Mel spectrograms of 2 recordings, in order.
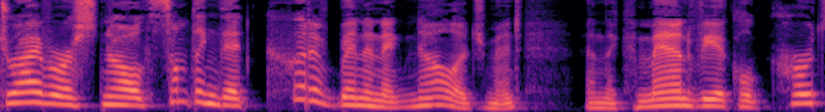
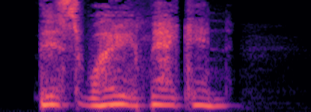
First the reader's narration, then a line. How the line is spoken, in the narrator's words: Jamie curbishly said hoarsely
